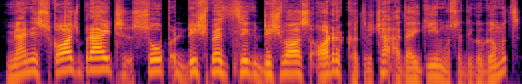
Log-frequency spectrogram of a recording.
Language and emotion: Kashmiri, neutral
